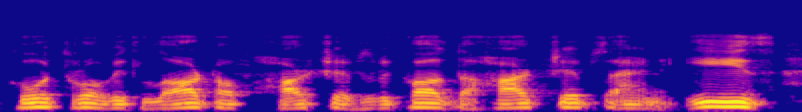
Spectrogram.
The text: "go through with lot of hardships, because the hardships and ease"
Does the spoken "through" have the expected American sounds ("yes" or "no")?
no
